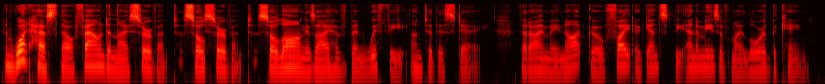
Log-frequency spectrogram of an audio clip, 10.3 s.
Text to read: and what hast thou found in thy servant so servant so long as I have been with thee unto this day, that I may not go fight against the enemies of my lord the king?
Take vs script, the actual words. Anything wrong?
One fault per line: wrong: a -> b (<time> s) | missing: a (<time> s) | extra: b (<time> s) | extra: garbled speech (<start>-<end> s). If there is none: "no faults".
no faults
